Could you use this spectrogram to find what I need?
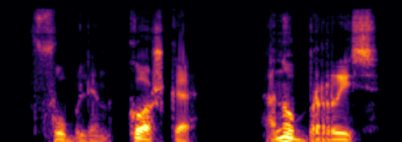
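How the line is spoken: Through gritted teeth. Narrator (Russian): процедил чуть не выстреливший Керст

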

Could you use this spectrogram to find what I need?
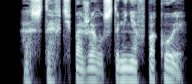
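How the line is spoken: Quiet reply. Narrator (Russian): тихо ответил Турбин

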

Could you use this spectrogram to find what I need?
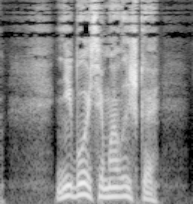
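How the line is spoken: Whisper. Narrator (Russian): шепнул он

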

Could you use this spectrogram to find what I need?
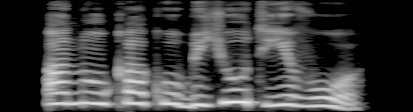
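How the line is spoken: Exclaiming, matter-of-fact. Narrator (Russian): воскликнула Негоча, дескать, чего тут непонятного

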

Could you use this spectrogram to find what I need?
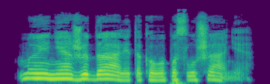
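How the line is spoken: Ironic lazy drawl. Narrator (Russian): с ироничной линцой протянул еще один знакомый голос

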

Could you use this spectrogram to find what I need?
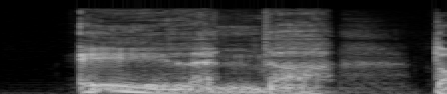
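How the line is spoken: Thundering captain. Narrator (German): donnerte der Kapitän

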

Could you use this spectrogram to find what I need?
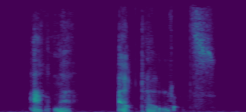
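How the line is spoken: Choked voice. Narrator (German): sagte mit erstickter Stimme

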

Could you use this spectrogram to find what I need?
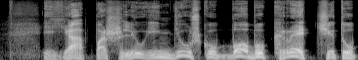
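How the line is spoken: Delighted mutter, bursting laughing. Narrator (Russian): пробормотал Скрудж и от восторга так и покатился со смеху

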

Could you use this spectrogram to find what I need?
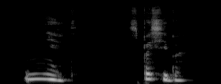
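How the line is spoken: Quiet reply. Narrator (Russian): тихо ответила

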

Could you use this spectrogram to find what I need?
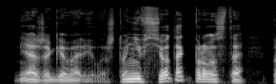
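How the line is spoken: Grumbling. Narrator (Russian): проворчала она

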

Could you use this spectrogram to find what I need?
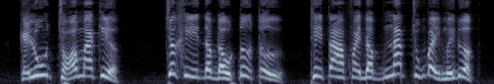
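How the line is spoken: Furious loud shout. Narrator (Vietnamese): Nghiêm Tiếu Thiên bị mắng như thế thì tức điên lên, quát to

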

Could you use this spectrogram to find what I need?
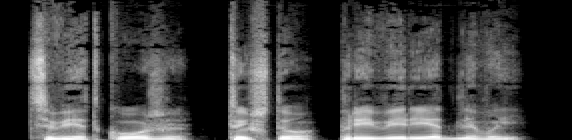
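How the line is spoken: Bandit's hoarse chuckle. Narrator (Russian): Хрипло усмехнулся бандит

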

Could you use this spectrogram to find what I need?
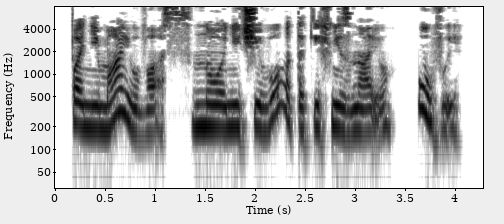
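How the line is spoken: Sigh. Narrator (Russian): вздохнула Анна

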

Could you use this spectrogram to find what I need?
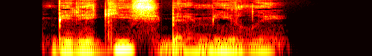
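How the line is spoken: Quiet, breathy. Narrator (Russian): тихо, с придыханием сказать

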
